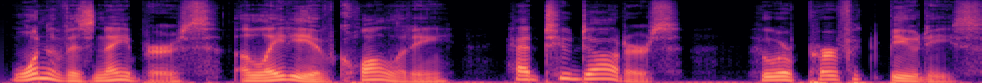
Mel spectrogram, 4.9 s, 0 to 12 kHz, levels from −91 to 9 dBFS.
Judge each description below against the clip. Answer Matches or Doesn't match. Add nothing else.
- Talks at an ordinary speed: Matches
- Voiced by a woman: Doesn't match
